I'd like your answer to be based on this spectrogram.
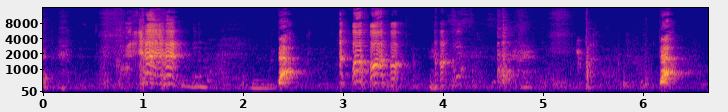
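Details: Baby laughing and giggling while a parent has hiccups and then pretends to have more; several sharp, abrupt vocal catches mixed with laughter, heard as hiccups.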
